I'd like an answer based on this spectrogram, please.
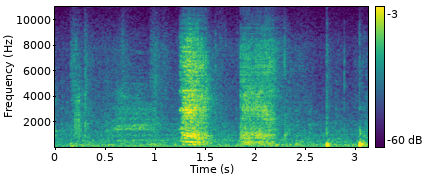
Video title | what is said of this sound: Chocolate Pumpernickel Bread | you tap it it sounds hollow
